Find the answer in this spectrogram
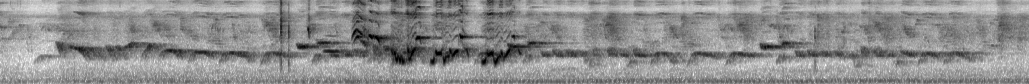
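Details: Relaxed white-rumped shama in Sabah singing long sustained whistled phrases, with a burst of dense, scratchy, tumbling notes in the middle before steady whistles resume.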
